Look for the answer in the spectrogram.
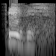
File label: icelandic above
